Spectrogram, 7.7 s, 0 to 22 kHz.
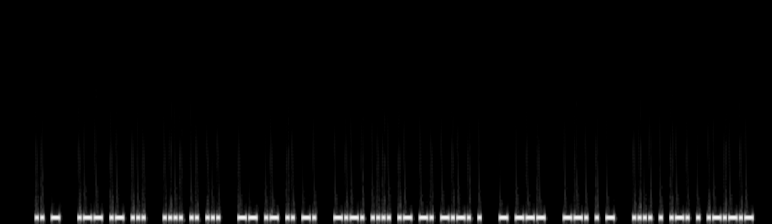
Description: Morse code, heard as a keyed tone, about 46 wpm, 700 Hz. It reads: IT WAS HIS MAIN CHANCE TO GET HERE.
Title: Sentences from Top 1000 Words - Review Part 2 - 45wpm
